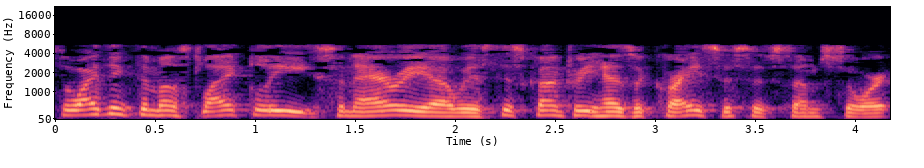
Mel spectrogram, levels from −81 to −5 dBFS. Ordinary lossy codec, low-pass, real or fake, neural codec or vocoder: MP3, 24 kbps; 5.4 kHz; fake; codec, 16 kHz in and 24 kHz out, 2.2 kbps, FireRedTTS-2 codec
